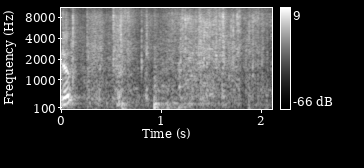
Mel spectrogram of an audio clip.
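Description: Crumpled kraft packing paper rustling and crinkling as a plastic-boxed puzzle cube is pulled out from among it.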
